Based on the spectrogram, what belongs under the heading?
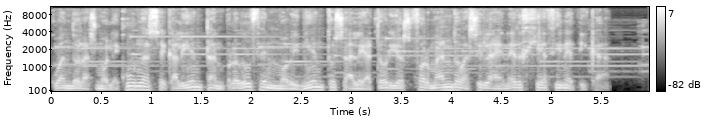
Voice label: Vocalizer Expressive Jorge Premium High 22kHz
